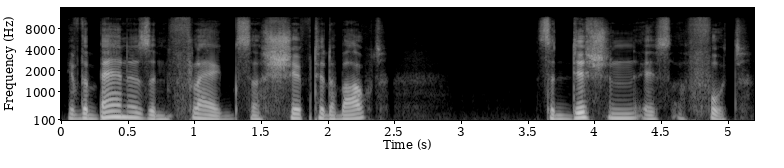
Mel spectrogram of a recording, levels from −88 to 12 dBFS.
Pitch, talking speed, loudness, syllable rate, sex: 135 Hz, 125 wpm, -21 LUFS, 4.6 syllables/s, male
